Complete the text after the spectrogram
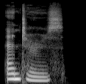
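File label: "enters", American English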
